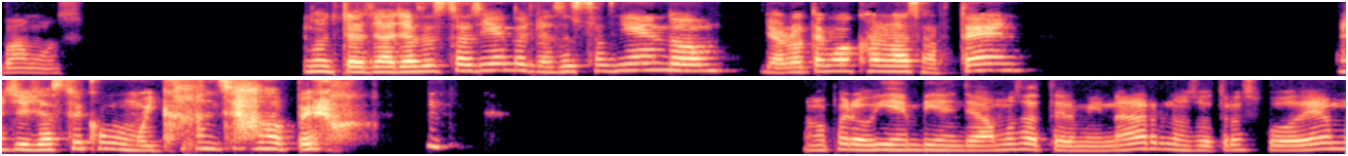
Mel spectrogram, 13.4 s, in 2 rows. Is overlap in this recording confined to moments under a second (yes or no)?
yes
